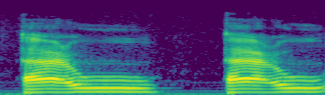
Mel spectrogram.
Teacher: ما يقول الواحد منا أعو ويضم شفتيه جدا هكذا حتى يأتي بالضمة كاملة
